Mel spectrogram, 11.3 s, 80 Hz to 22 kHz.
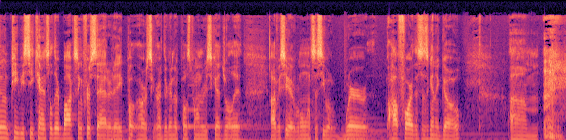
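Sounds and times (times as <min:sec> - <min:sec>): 
speech: 0:00.0 - 0:09.4, 0:10.2 - 0:11.3
throat clearing: 0:10.8 - 0:11.3.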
